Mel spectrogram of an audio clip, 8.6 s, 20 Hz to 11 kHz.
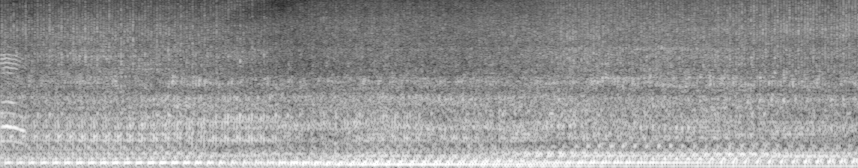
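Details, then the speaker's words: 1960 Kenworth W925 semi diesel at idle with the exhaust cut off, running straight off open manifolds during restoration: a loud, raw, unmuffled bark with fast, even, harsh popping pulses. The engine is leaking. "well that sounds like open hoping manifold let's find out"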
